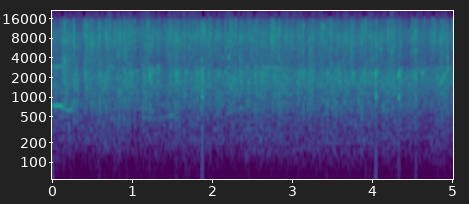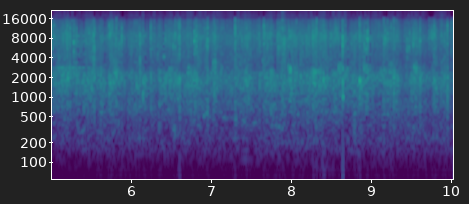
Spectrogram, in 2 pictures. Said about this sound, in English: Please give a warm round of applause to Peyton Duff and Maxwell Max Cody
